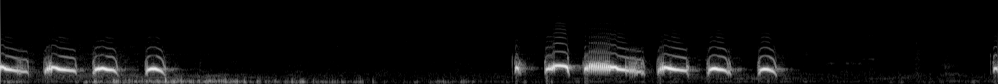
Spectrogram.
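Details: Local spotted dove, kuk 3 type, in full natural voice. Two bursts of mellow, arched coos repeat about twice a second, four notes and then seven notes, separated by a quiet gap with faint low noise.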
